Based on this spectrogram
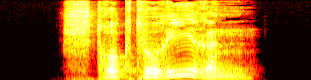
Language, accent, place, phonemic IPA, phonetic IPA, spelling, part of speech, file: German, Germany, Berlin, /ʃtʁʊktuˈʁiːʁən/, [ʃtʁʊktʰuˈʁiːʁn̩], strukturieren, verb, De-strukturieren.ogg
- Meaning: to structure (to give structure to; to arrange)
